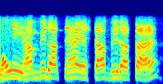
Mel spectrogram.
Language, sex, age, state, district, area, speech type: Hindi, male, 45-60, Bihar, Samastipur, urban, conversation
